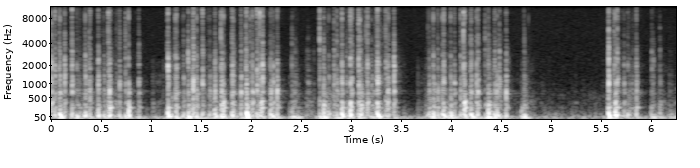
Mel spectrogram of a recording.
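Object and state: Plastic mechanical keyboard being typed on.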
